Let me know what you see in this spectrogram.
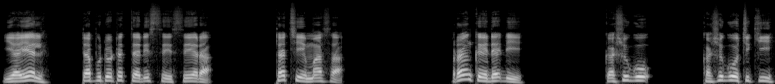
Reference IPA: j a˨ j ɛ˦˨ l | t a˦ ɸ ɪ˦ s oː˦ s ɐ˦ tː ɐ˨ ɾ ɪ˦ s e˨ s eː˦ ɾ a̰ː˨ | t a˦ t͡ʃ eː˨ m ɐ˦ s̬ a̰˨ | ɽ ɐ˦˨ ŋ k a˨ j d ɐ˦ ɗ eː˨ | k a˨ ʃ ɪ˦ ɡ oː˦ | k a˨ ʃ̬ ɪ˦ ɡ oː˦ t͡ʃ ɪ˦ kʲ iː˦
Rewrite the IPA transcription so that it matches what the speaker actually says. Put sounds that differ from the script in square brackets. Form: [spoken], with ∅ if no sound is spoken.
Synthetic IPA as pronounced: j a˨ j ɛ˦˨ l | t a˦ ɸ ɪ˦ [t] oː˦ [t] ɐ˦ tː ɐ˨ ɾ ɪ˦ s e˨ s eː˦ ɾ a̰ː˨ | t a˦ t͡ʃ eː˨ m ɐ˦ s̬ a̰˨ | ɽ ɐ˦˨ ŋ k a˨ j d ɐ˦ ɗ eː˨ | k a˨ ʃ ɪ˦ ɡ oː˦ | k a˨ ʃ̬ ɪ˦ ɡ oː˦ t͡ʃ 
